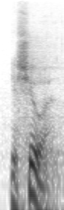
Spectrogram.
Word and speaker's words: Yeshua: If you were to say it in Hebrew, do you know how you say it? Yeshua.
